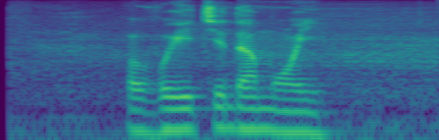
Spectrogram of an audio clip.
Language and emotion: Russian, neutral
